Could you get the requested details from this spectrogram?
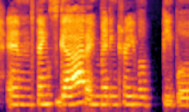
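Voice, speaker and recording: Here a woman speaks with a fairly high pitch. Her pace is fairly slow. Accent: Spanish. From Ecuador. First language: Spanish. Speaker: beauty pageant contestant. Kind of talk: interview.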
